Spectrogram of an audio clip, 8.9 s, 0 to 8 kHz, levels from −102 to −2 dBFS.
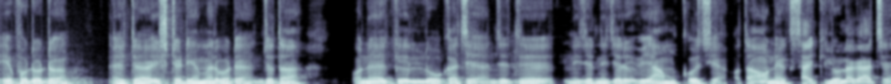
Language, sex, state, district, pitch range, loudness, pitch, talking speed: Bengali, male, West Bengal, Malda, 110-120 Hz, -16 LUFS, 115 Hz, 170 wpm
